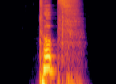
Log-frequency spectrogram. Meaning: 1. singular imperative of tupfen 2. first-person singular present of tupfen
- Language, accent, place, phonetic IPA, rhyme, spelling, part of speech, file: German, Germany, Berlin, [tʊp͡f], -ʊp͡f, tupf, verb, De-tupf.ogg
